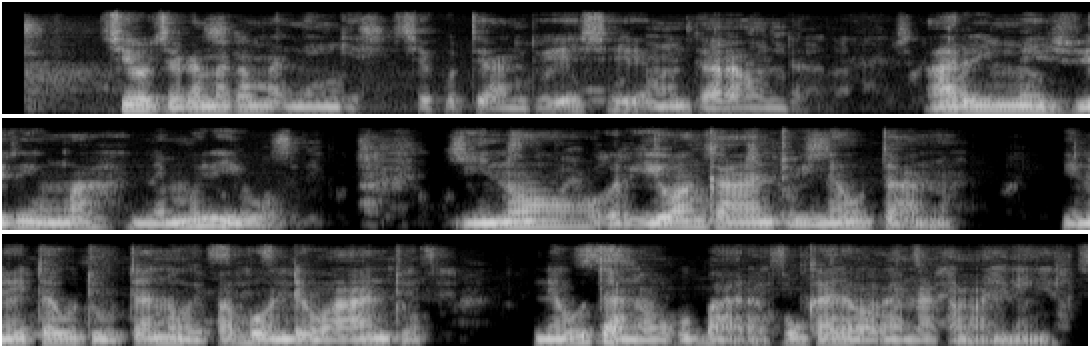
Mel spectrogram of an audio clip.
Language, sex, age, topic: Ndau, male, 25-35, health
